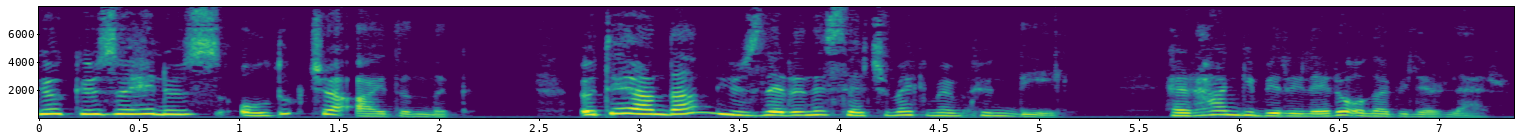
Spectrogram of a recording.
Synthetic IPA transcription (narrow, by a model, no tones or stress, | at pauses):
ɟ̥øcjyzyɦenyzo̞lˠd̪ukt͡ʃʰaʔajd̪ɯnlˠɯk | ø̞t̪ʰɛjand̪anjyzlʲe̞ɾinisɛt͡ʃmɛcmymcʰynd̪ejḭlʲ | hæɾɦaɲɟibiɾilʲe̞ɾio̞lˠabilʲiɾlʲæ̰ɾ̝̥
